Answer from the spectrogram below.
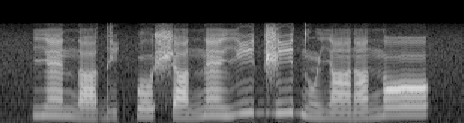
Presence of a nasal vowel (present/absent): present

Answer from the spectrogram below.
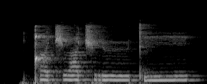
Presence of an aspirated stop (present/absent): absent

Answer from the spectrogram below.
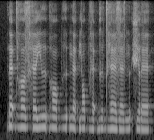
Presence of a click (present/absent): absent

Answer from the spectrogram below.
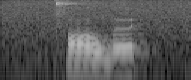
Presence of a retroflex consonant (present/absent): absent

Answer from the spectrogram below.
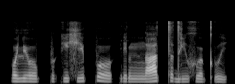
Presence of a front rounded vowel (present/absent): absent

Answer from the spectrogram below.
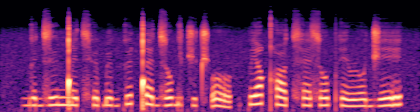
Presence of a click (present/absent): present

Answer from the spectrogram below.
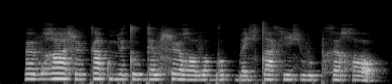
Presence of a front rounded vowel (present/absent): present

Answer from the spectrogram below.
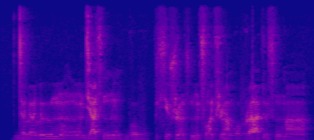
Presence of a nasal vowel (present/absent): present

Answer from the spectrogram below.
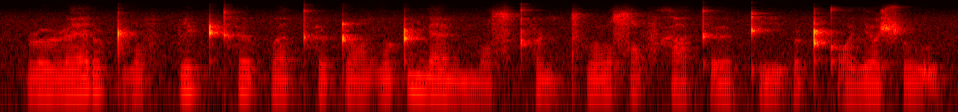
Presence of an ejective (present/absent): present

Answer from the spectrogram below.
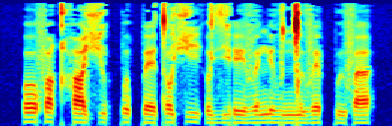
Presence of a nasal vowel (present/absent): absent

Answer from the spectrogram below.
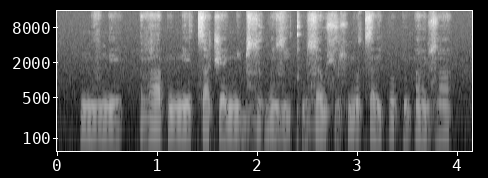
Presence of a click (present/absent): absent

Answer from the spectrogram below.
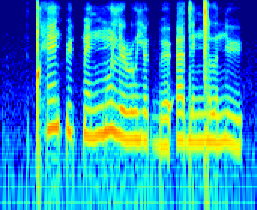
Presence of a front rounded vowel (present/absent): present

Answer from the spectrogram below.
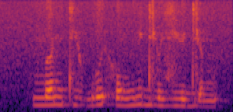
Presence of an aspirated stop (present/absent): absent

